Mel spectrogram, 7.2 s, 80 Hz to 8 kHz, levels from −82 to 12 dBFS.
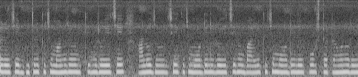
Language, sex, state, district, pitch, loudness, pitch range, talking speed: Bengali, female, West Bengal, Paschim Medinipur, 220 Hz, -12 LUFS, 215-225 Hz, 165 wpm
